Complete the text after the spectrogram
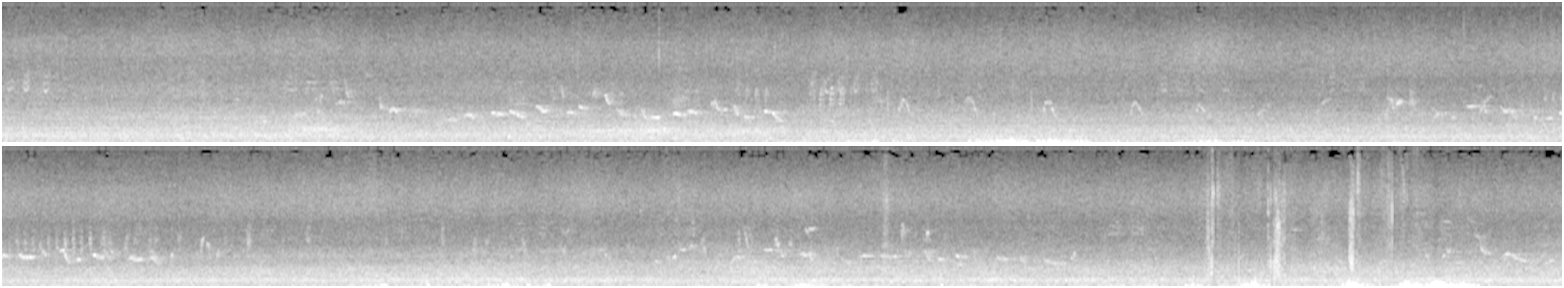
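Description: A river rushes and splashes steadily outdoors.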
